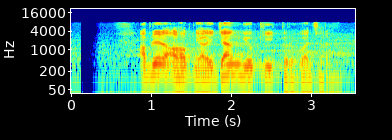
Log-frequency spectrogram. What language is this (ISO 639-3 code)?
sun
